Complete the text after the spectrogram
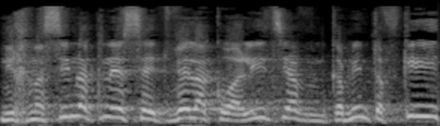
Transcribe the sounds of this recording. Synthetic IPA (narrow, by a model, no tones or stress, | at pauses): niχnasimlakne̞se̞t̪velako̞alit͡sjavemekablimt̪afkid̪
